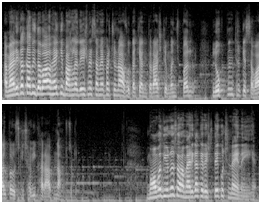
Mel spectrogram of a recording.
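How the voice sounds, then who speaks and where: A man presenting scripted news in an emphatic, explanatory way. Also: sits high. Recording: voice over music bed. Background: background music.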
